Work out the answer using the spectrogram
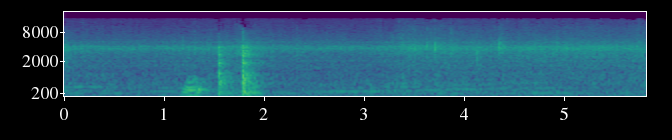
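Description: Breadcrumb-coated potato rings frying in a pan of hot oil: a steady sizzle, with a brief sharp knock a little under two seconds in.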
